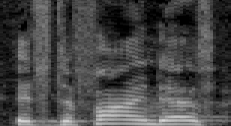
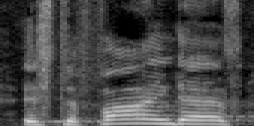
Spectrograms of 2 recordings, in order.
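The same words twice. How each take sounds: The two takes are said the same way.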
